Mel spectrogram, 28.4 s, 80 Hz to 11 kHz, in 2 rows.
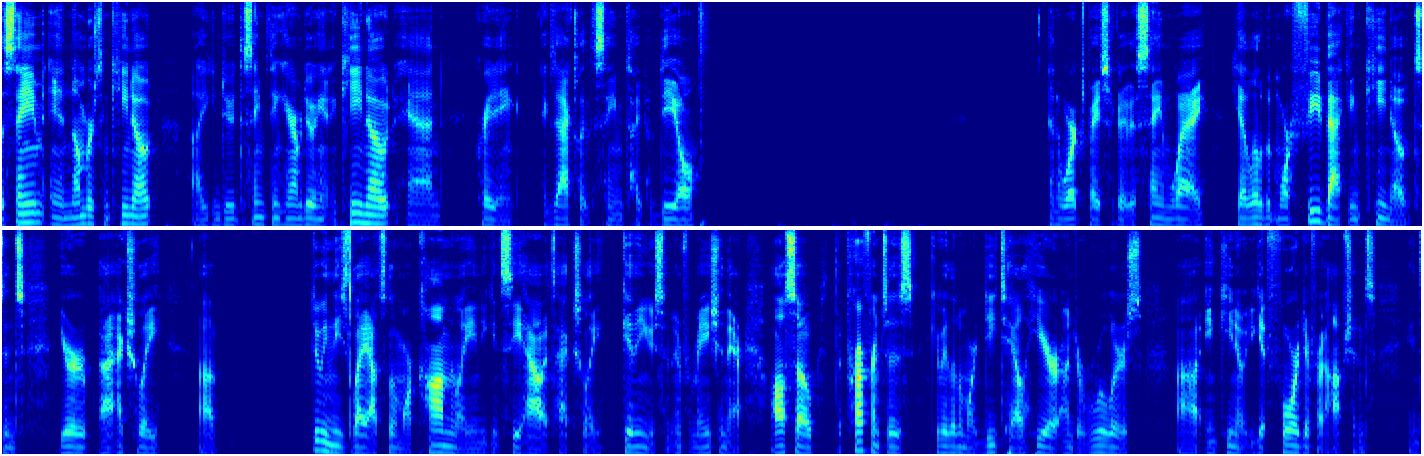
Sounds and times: Speech: 0:00.0 - 0:07.0, 0:10.4 - 0:16.4, 0:17.3 - 0:28.3.

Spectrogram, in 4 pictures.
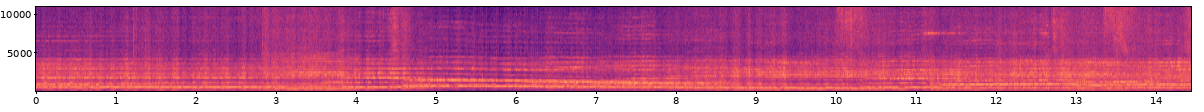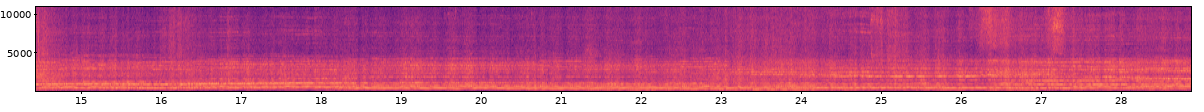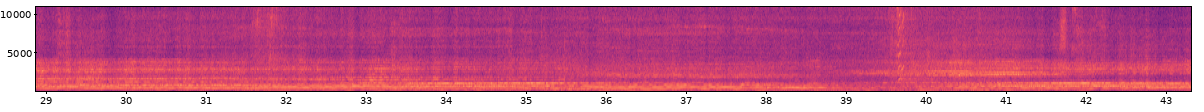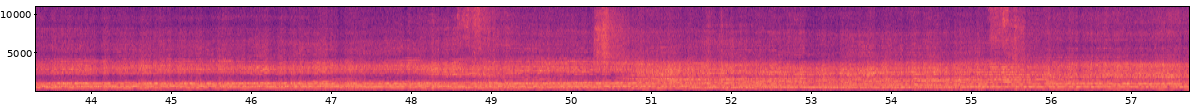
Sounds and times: Choir: 0:00.0 - 0:57.7.

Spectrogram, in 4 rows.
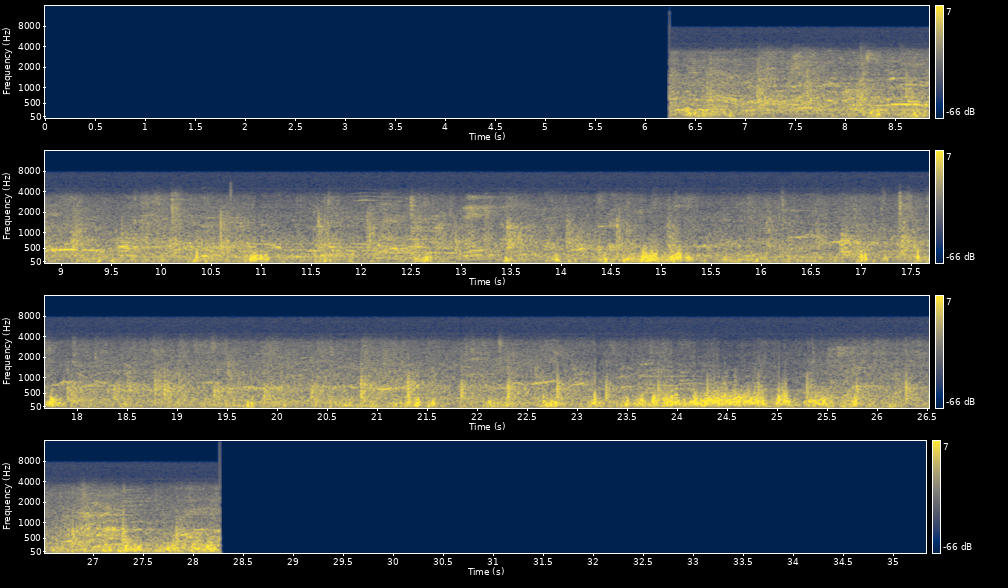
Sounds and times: Speech: 0:06.3 - 0:28.3.

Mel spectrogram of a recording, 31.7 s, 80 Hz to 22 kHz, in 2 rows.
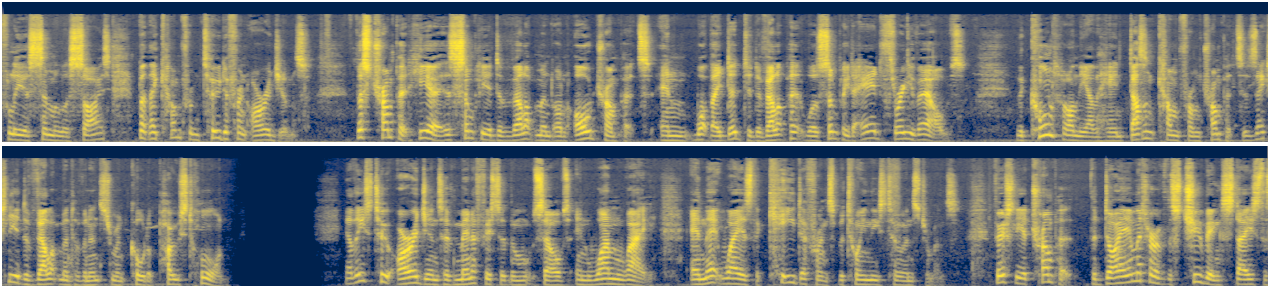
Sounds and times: Speech: 0:00.0 - 0:12.1, 0:12.7 - 0:18.7, 0:20.1 - 0:31.6.

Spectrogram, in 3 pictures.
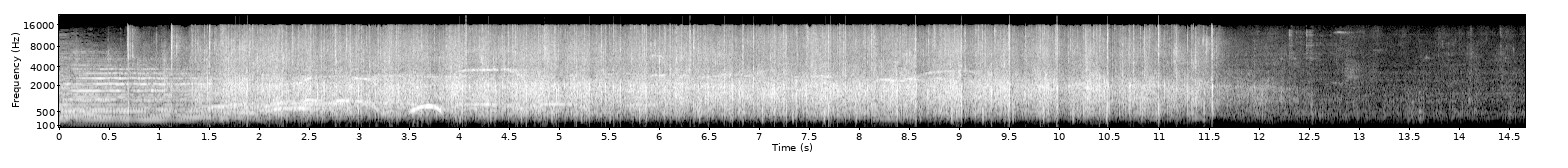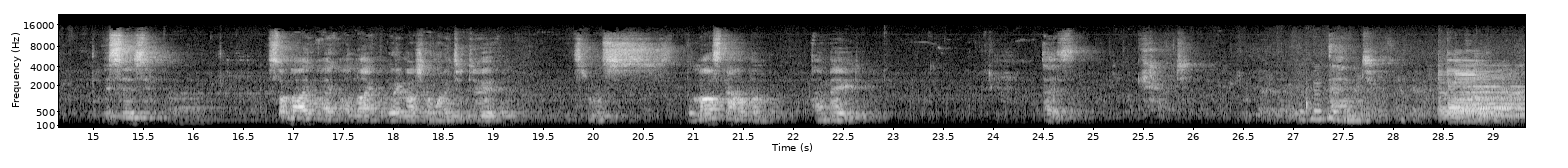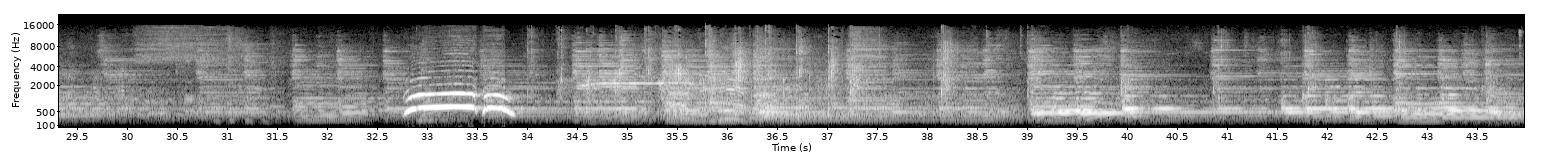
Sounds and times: Music: 0:00.0 - 0:01.9, 0:28.4 - 0:43.9.

